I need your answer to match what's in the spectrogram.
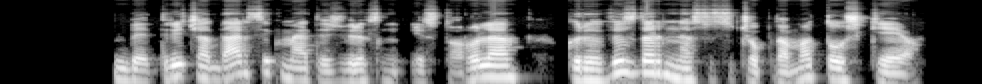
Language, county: Lithuanian, Kaunas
